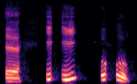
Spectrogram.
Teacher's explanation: जिन स्वरों के उच्चारण में मुख द्वार लगभग बंद रहता है जैसे इ ई उ उ इसमें क्या हो रहा मुख थोड़ा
